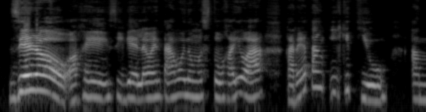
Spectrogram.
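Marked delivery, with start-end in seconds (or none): 0.1-1.0 countdown shout. Real, not acted. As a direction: call out "zero" loud and higher.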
